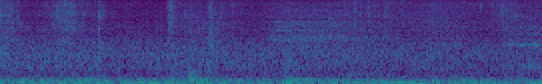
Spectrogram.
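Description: Faint, irregular hoofbeats of horses over a low, steady rumble.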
